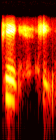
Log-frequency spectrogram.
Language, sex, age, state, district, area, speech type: Hindi, female, 30-45, Bihar, Muzaffarpur, rural, conversation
